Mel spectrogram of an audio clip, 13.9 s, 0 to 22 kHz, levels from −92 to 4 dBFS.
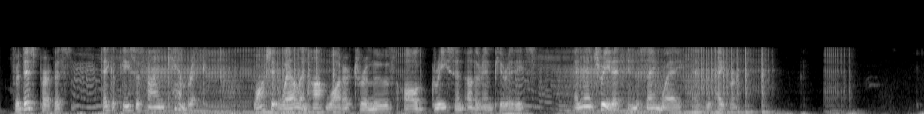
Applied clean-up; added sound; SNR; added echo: none; Squeak; 11 dB; reverberation time 0.2 s.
